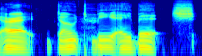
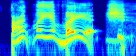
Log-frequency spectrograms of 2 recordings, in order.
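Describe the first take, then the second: First: Said in the usual way. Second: High, squeaky and slow; mock his own squeaky teen voice; hammed-up squeaky kid voice. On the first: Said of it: "I was like". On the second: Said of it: "I can't have my voice sound like".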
